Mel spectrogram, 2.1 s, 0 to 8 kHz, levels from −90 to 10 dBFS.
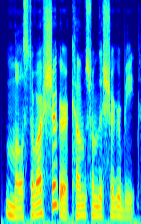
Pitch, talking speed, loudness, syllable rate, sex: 125 Hz, 255 wpm, -19 LUFS, 6.3 syllables/s, male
